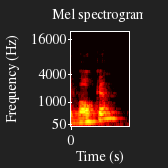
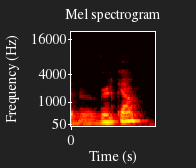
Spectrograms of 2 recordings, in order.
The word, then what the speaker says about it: Vulcain: In English, you'd say Vulcan. The French say Vulcain.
